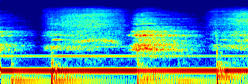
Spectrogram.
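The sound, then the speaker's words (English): Heavy breathing during an exercise workout: a few loud, rhythmic breath bursts, each a gusty rush, over a steady low hum that continues throughout. “Love hearing the sound of the breath. Seeing the bellies and chest rise.”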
